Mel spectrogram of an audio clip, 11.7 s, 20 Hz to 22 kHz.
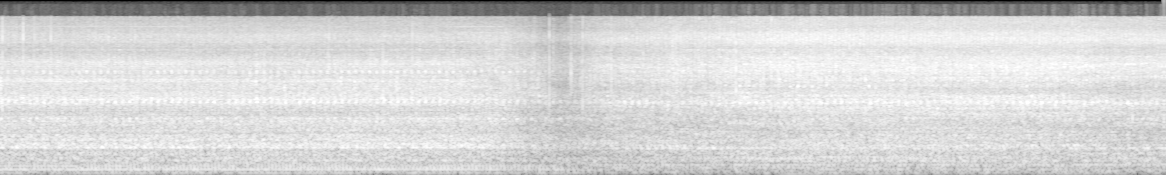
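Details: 2006 Renault Scenic 2, K4M 1.6 with automatic, 202,000 km, warm idle: light fairly regular knock under the engine note, seeming to come from low in the block, appearing as the engine heats; cause unknown.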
